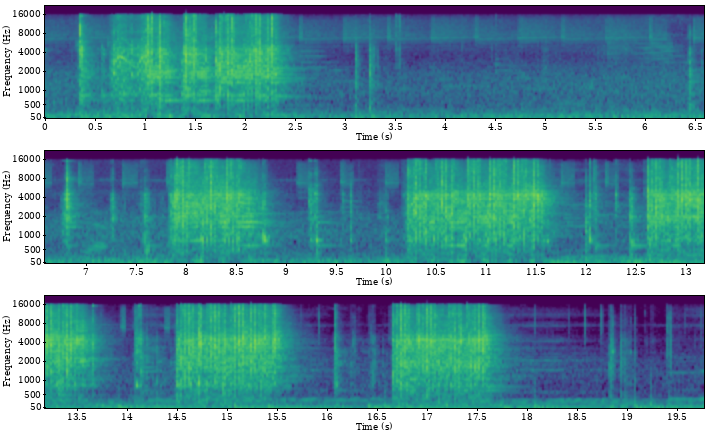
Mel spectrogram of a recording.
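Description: Cordless impact wrench hammering on a car's wheel lug nuts in six short bursts of about a second or two each, one after another with pauses between, as it works around the six-lug wheel.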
